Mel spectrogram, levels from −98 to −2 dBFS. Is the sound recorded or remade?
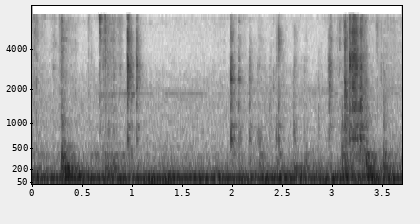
recorded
